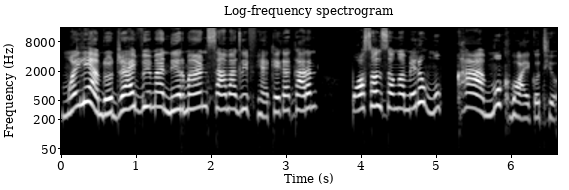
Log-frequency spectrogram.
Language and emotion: Nepali, angry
